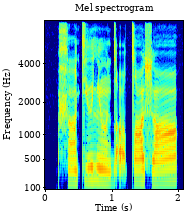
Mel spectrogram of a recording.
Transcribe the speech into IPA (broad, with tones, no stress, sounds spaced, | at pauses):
x ɑ̃˩˧ tʲ ɯ˨˥ lʲ õ˧˩ d ɑ̰˧˥˧ tˤ ɑ˨˥ sʷ ɑː˨˥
